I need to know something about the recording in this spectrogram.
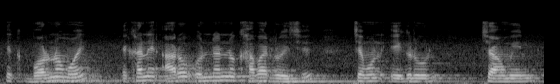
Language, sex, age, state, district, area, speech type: Bengali, male, 30-45, West Bengal, Purulia, rural, spontaneous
